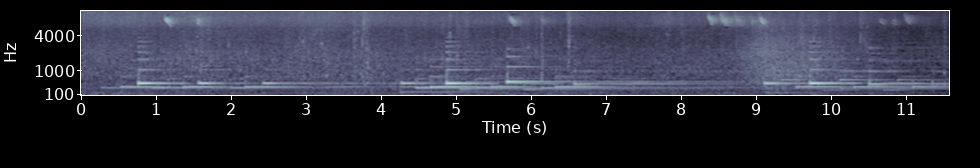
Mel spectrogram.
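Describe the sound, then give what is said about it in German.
Gentle, sustained musical tones from a concert on a beach in Thailand at sunset, with many people sitting by the sea, ring out over a steady wash of ocean waves, with faint bird chirps flickering high in the background. No one speaks. “also man hört ja die Vögel im Hintergrund, das Meer, dann auch noch diese wunderschönen Klänge”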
